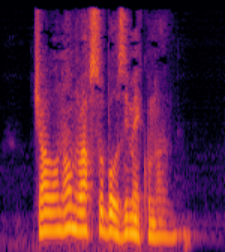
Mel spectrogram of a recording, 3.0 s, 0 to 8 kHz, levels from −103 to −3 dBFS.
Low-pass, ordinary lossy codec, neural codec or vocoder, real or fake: 7.2 kHz; MP3, 32 kbps; codec, 16 kHz in and 24 kHz out, 0.6 kbps, FocalCodec, streaming, 2048 codes; fake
